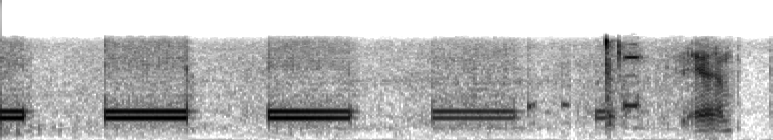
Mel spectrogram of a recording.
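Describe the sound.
Telephone tones on a calling card call: four evenly spaced long identical tones with short gaps, followed by a few brief beeps and a burst of line noise.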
